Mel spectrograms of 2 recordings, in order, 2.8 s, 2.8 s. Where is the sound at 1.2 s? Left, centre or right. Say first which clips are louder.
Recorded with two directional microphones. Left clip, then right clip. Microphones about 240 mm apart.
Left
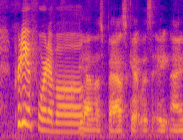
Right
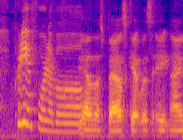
Right 3 dB; right.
